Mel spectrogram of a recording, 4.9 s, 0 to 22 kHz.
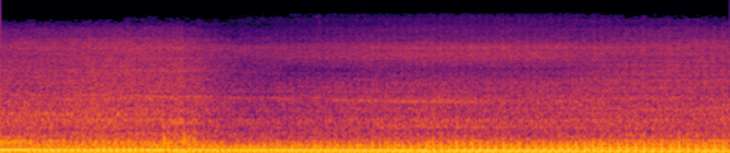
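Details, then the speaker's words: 1974 MGB with SU HIF4 carburettors, fitted with the wrong needle float: deep, lumpy, uneven idle that stumbles and never settles; fuel starvation from a float level set far too low, float height then raised. "all right guys we are suffering to be alive here it is running like dog crap what is that what would cause this the floats are good the needles are good"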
